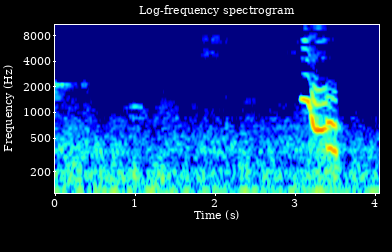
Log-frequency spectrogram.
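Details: Four-month-old female Pomeranian puppy, taught to howl by her mother, gives one short, wavering howl that slides downward, lasting under half a second, after quiet background and faint rustling.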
